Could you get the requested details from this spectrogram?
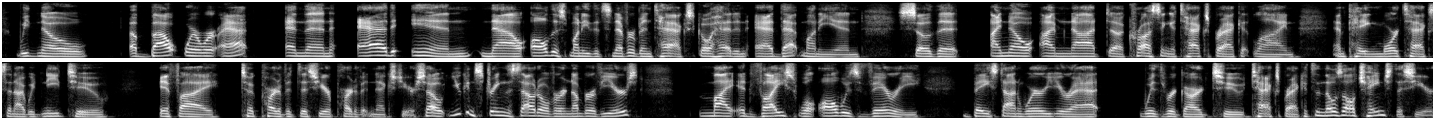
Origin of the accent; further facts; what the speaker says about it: Kalamazoo, Michigan, United States; I am from Kalamazoo, Michigan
